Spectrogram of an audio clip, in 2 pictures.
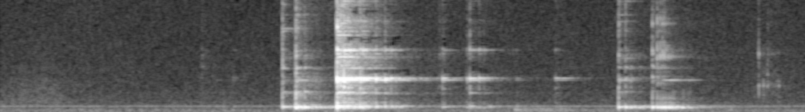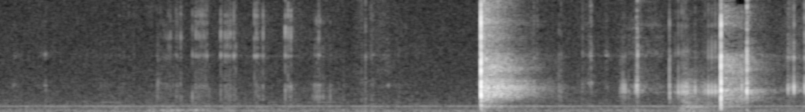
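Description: Glass teacup and ceramic teapot clinking: a bright clink with a short ring about a second and a half in, then a duller knock. Near the end, a clear plastic wrapper crinkles.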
